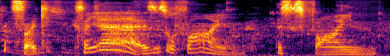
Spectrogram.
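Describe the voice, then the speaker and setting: A man's voice: on the high side, huge pitch swings, slow pace, gravelly, crowd noise. A man with a slightly scratchy voice, chatting through a live game stream, muttering asides and answering viewers by name at his desk mic. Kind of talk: live gameplay commentary.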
